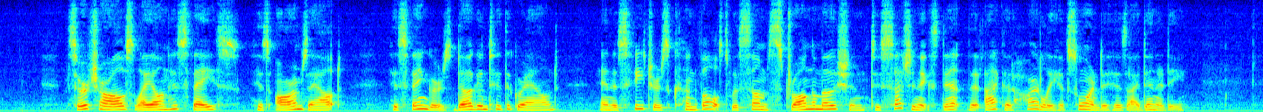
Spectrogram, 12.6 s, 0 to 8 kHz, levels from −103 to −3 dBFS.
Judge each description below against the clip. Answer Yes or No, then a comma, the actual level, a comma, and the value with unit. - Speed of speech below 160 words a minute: No, average, 170 wpm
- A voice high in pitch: Yes, high, 195 Hz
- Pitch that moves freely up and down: No, average, 4.4 semitones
